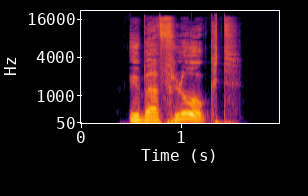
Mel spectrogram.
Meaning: second-person plural preterite of überfliegen
- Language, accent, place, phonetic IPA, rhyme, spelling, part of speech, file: German, Germany, Berlin, [ˌyːbɐˈfloːkt], -oːkt, überflogt, verb, De-überflogt.ogg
